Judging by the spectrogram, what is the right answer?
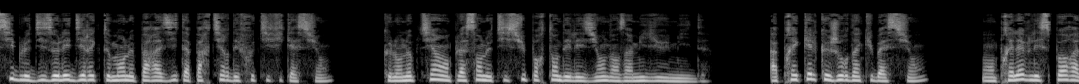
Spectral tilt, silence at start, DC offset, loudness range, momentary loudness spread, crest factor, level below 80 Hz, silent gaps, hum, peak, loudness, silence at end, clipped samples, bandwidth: -5.5 dB/octave; 0 s; under 0.1%; 3 LU; 11 LU; 14 dB; -62 dBFS; 3.45-3.77 s, 7.21-7.62 s, 9.36-9.78 s; none; -4 dBFS; -18 LUFS; 0 s; under 0.1%; 12 kHz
